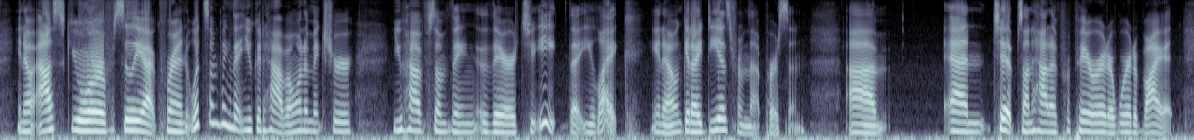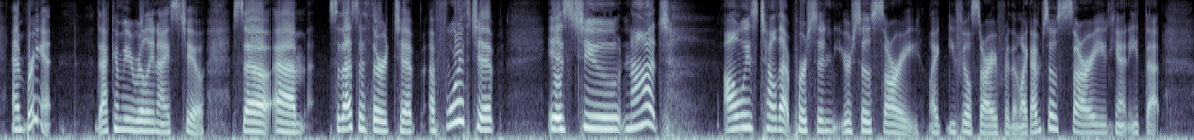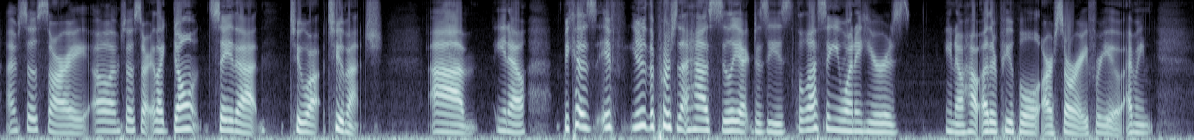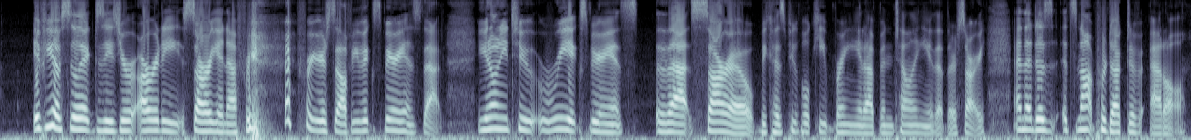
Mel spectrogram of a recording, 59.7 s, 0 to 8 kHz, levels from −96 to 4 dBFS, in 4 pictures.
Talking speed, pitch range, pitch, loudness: 180 wpm, 180-230 Hz, 200 Hz, -13 LUFS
